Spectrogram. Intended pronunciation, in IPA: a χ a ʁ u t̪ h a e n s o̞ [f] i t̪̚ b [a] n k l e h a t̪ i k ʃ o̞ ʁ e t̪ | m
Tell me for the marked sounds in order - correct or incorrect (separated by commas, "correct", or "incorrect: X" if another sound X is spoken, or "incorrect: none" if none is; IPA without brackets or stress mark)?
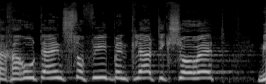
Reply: correct, incorrect: e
